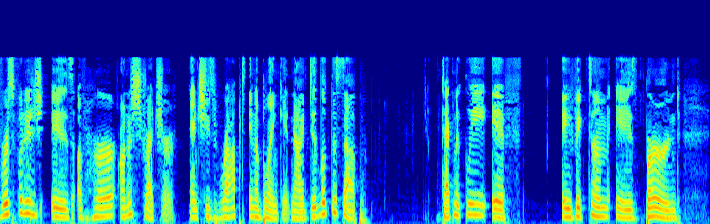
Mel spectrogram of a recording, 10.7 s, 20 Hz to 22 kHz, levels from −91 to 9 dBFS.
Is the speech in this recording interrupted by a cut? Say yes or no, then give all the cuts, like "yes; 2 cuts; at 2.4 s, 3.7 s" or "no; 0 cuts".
yes; 1 cut; at 2.8 s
